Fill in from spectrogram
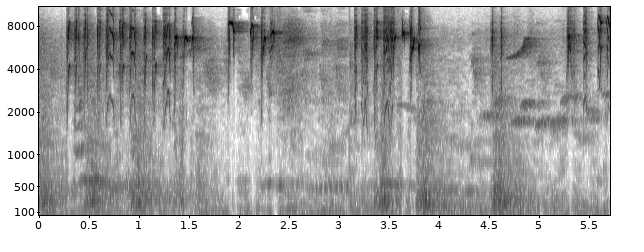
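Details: Mistletoebird, a speckled juvenile, in East Java, Indonesia, with a rapid, scratchy song used to provoke other birds into answering. Thin high twitters come in dense clusters separated by brief gaps, recorded by phone.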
